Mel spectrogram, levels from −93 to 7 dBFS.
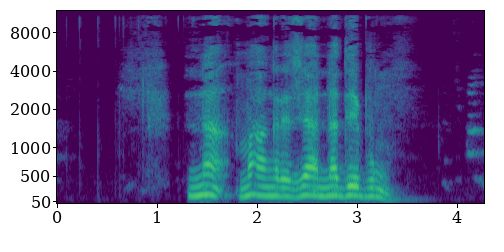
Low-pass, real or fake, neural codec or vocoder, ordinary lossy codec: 10.8 kHz; real; none; AAC, 48 kbps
